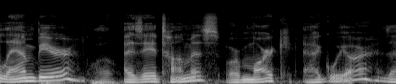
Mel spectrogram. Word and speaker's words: Aguirre: the choices bill lambert isaiah thomas or mark aguiar is that how he pronounced the last name mcguire aguirre okay let's see billye who did the pistons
